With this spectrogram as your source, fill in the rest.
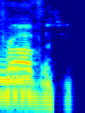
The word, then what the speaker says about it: Providence: Providence.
